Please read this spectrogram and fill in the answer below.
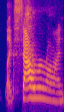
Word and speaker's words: Sauron: Sauron, like it sounded like that. Like there's the R is always pronounced.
